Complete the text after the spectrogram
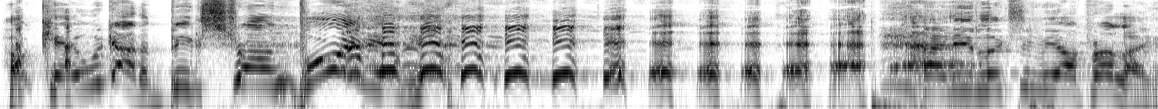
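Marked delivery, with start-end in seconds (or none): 0.0-2.3 high, hammed-up praise, laughter creeping in; impressed doctor. Doctor praising the boy's forceful answer, imitated high praise. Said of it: "and she said". 2.3-4.4 high, real cackling; laugh. Real, not acted. Host cracking up over the doctor's reply, high real laugh.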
